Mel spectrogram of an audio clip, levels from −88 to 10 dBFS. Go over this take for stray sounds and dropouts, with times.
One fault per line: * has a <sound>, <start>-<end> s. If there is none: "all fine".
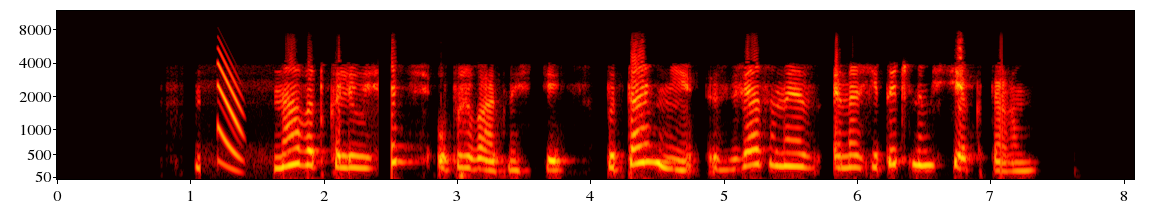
* has a chirp, 1.2-1.4 s
* has a dropout, 2.4-2.5 s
